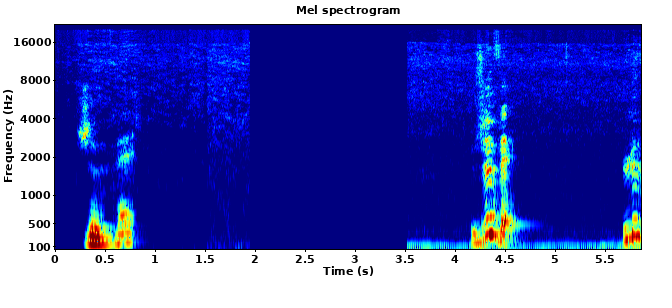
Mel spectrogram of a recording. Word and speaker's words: vais: Toujours est-il que on ne prononce pas le S à la fin. Donc je vais répéter.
